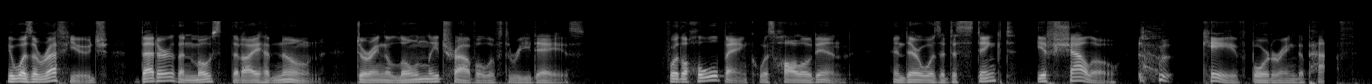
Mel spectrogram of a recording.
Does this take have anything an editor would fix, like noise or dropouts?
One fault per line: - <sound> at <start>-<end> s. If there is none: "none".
- cough at 11.4-11.8 s
- dropout at 13.2-13.4 s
